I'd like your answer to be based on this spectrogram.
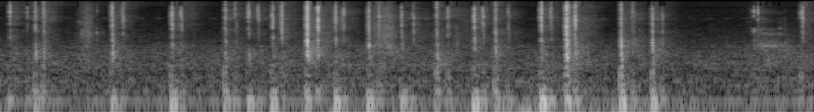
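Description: Keys clatter on a computer keyboard while a short line of code is typed, with quick irregular taps and brief pauses, close and soft with no voices.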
